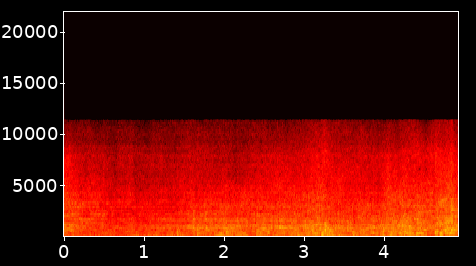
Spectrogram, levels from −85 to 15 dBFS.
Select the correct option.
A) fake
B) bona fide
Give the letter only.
A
